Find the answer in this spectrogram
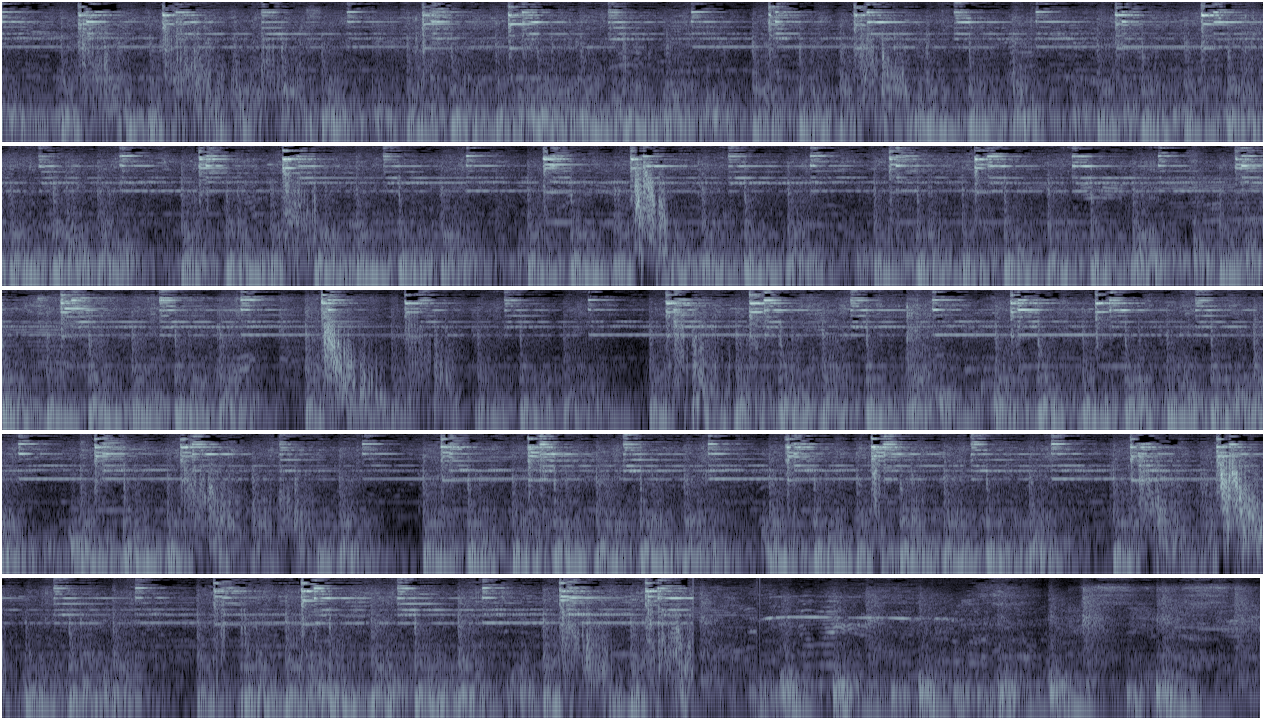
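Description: Bells and percussion sounding in a fast, continuous rhythm, with steady bell ringing over the strokes and a louder ringing stroke about every five seconds. This is typical of the bells and drums sounded during a Hindu temple wedding rite.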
